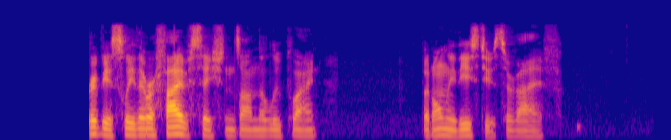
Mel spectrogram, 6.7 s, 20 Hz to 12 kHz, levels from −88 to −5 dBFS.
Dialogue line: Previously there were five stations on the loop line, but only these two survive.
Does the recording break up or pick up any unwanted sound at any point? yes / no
no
